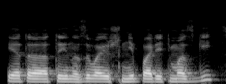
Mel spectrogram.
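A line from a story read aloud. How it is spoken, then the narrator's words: Plain. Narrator (Russian): сказал он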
